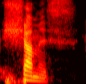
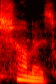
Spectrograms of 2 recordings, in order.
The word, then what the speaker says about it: Samus: is my middle name it's actually pronounced Shamus which is a Arabic word for Sunshine it is Shamus wow so and also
